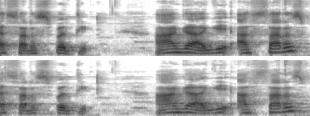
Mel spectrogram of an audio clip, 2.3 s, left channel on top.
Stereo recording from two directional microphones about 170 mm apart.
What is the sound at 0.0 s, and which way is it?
Speech, 30° left (ahead or behind).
